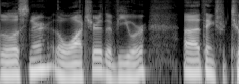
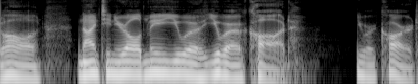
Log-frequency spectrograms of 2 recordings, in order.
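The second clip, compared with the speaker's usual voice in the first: imitated British accent. Imitating how British people sound smart: imitating a British accent. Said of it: "it's just the accent and how they say it's like".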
